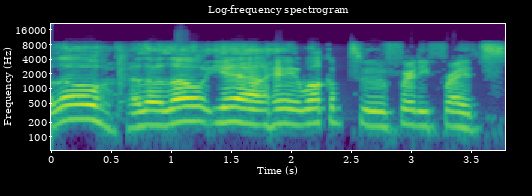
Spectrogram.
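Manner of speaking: casual phone message caller voice. Imitating Phone Guy greeting visitors at the carnival: Phone Guy voice. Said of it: "you mean, uh, Phone Dude? Like".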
